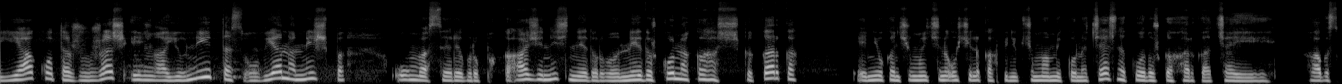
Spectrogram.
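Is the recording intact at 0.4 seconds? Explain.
No, not quite. From 0.35 to 0.59 s there's an echo leak: a very faint copy of the speech trailing about 175 ms behind. That's likely a loudspeaker on the far end whose echo canceller let some of its mic pickup slip back.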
